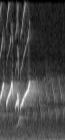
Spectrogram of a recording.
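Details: One second of mantenan (pied bush chat) song: four quick, piercing rising whistles in a tight burst that fades out.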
